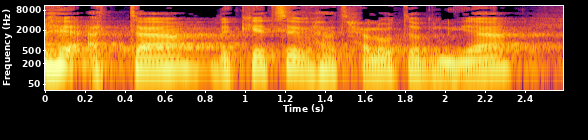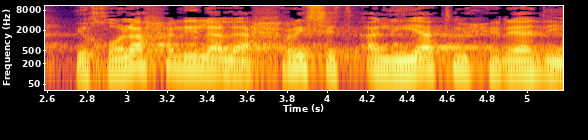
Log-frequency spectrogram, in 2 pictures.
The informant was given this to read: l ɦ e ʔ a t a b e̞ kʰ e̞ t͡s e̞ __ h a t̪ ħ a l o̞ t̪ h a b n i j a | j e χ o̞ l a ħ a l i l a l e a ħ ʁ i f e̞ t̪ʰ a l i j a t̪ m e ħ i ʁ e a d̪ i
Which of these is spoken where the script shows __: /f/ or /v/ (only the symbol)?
v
